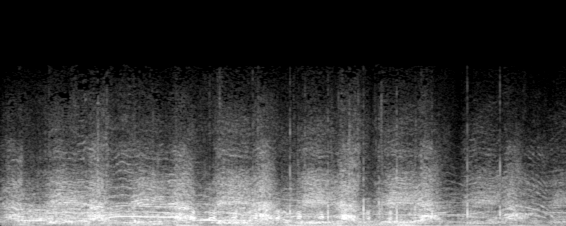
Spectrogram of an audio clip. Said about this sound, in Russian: кульминация, когда мы видим пустой стадион, Ричард, Сирена, э, вся семья выходит со стадиона, и они внезапно выходят к толпе фанатов, которые кричат имя Венус Вильямс.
